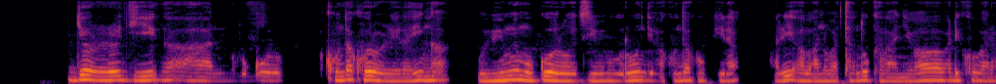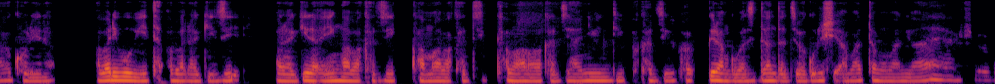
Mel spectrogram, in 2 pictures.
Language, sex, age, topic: Rundi, male, 25-35, agriculture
